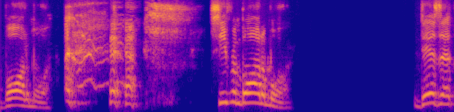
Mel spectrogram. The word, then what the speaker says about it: Baltimore: You gotta say it like that, Baltimore.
